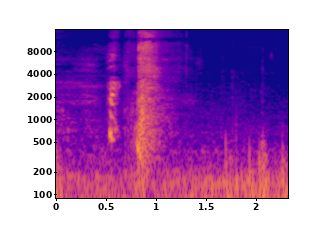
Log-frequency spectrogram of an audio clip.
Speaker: I have a sneeze bless you excuse me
